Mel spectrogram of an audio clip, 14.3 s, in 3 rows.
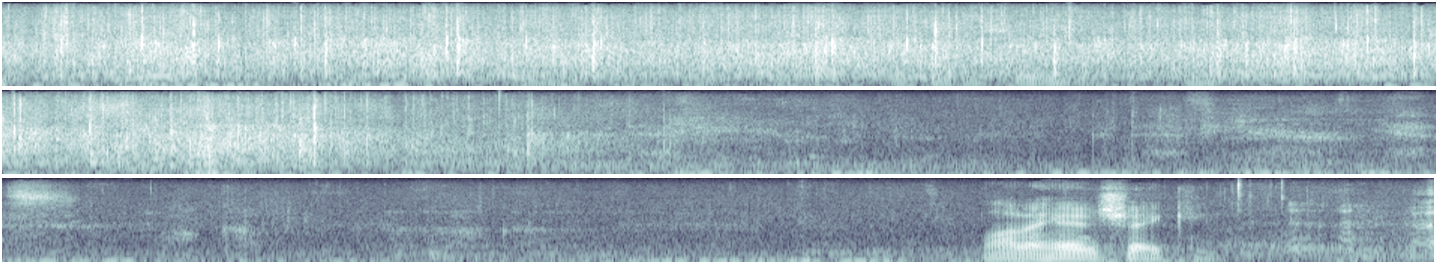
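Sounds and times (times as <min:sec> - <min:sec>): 
audience round of applause: 0:00.0 - 0:07.1
speech: 0:13.0 - 0:13.7.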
